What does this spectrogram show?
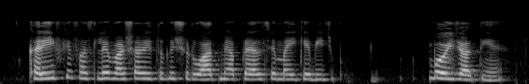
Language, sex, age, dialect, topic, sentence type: Hindi, female, 18-24, Hindustani Malvi Khadi Boli, agriculture, statement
